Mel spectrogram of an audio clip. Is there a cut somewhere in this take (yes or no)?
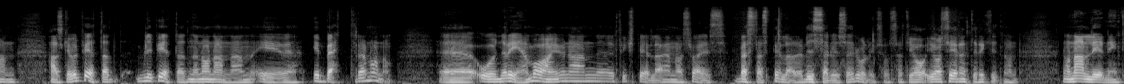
no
